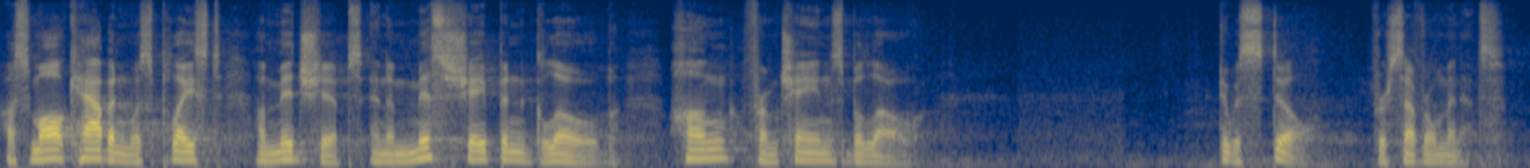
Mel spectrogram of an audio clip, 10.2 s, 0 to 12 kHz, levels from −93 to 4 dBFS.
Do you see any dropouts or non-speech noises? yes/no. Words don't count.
no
